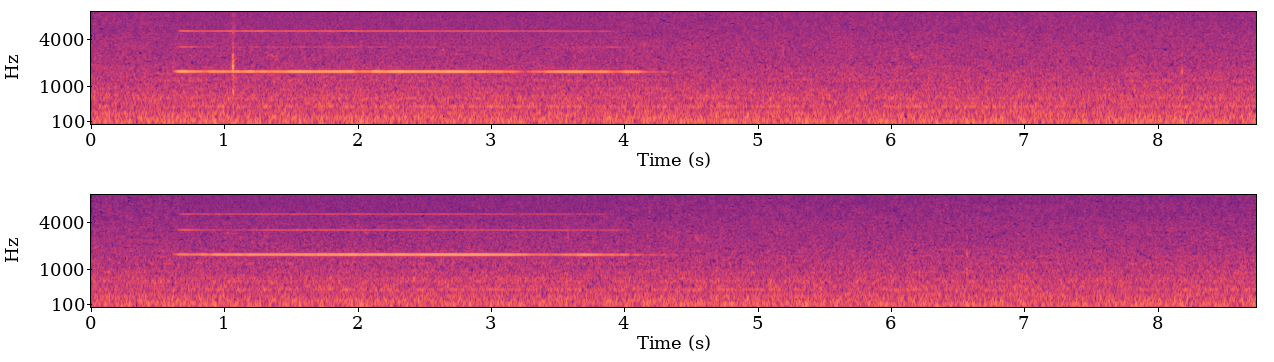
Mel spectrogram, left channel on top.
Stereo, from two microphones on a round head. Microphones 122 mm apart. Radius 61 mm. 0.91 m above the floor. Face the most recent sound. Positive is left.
turn(degrees=35)  # may be behind; listen again after turning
